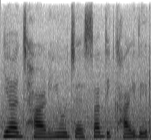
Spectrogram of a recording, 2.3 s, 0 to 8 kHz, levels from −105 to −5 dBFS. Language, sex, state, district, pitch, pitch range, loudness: Hindi, female, Bihar, Kaimur, 225 Hz, 215-245 Hz, -17 LUFS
